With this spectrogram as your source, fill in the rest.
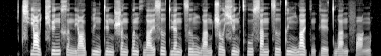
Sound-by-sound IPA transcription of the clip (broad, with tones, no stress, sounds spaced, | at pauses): t͡ɕʰ j ɑ˥˩ ʊ̯ t͡ɕʰ y˥ n x ə˨˩ n j ɑ˧˥ ʊ̯ p i˥˧ ŋ t̪ y˥˧ n ʂ ə˥˧ n p ə˥˩ n x w a˧˥ ɪ̯ s ɹ̩˥˧ t̪ ɥ ɛ˥˩ n t͡s ɹ̩˥ m w a˧˥ n ʈ͡ʂ ɤ˥˧ ɕ y˥˩ n kʰ u˥ s a˥ n t͡s ɹ̩˥˧ t̪ i˥˧ ŋ m w a˥˩ ɪ̯ k ʊ˩ ŋ k e˨˩ ɪ̯ t̪ w a˧˥ n f ɑ˨˩˦ ŋ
